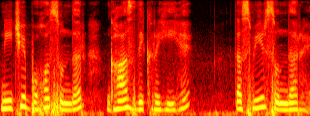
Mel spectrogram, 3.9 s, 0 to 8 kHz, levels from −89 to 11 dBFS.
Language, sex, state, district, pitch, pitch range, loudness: Hindi, female, Maharashtra, Chandrapur, 190 Hz, 175-215 Hz, -14 LUFS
